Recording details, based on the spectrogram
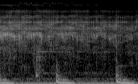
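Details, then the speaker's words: Auxiliary belt tensioner removed and spun by hand: a gritty, rattling whirr with dull knocks about twice a second from a worn bearing, plus some play in the joints; being replaced. "And although it's got a bit of play in it there in those joints, I think the biggest issue is probably the bearing."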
